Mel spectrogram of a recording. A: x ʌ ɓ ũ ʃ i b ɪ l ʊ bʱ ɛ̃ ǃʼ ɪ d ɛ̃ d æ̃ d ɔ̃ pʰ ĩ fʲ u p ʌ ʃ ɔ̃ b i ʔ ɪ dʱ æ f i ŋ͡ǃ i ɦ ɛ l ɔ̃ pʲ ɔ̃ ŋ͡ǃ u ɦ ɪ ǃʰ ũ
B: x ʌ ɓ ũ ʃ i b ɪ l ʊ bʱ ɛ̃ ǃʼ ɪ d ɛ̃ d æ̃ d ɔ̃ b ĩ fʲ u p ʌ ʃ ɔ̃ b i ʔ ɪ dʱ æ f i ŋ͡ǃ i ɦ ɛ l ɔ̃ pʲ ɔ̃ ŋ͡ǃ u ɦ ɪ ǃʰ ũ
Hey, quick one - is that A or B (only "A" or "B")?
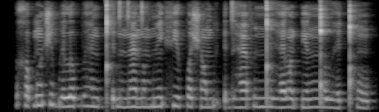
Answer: B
